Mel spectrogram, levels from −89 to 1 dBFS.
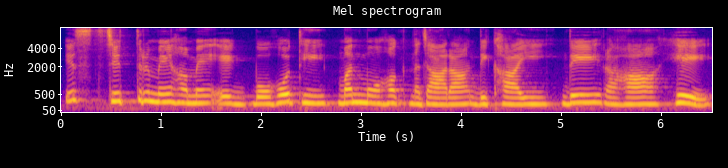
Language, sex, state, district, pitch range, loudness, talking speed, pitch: Hindi, female, Madhya Pradesh, Dhar, 200-240 Hz, -14 LUFS, 120 wpm, 220 Hz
